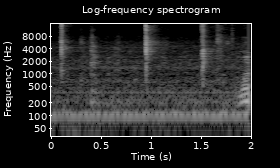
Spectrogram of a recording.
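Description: Close-miked chewing of a mouthful of salad: a few sharp crunches and wet mouth smacks, spaced out over the two seconds, over a steady low hum.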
